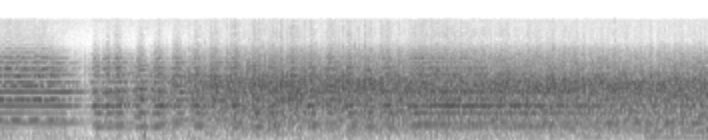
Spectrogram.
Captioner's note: regal trumpet music; audience applause; serene orchestral music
